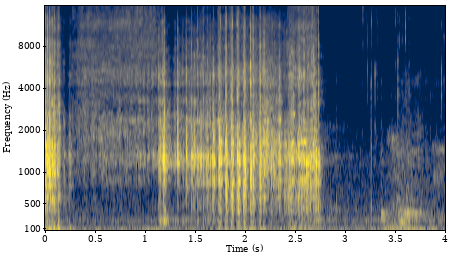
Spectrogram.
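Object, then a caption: Wooden slatted board. Fingertips and nails scratch and scrape along the thin parallel slats of a medium-sized wooden slatted board, a trivet- or rack-like board that is not hollow, held up beside a microphone. A soft scrape opens, then a louder, bright rasping passage with a ringing tone near 1 kHz runs until about 2.7 seconds and cuts off. Faint, quieter scratches follow.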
